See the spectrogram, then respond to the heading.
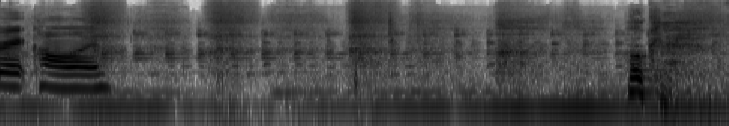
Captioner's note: panting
